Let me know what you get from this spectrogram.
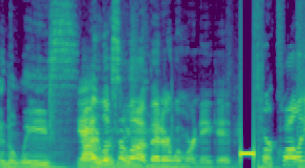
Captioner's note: beeping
